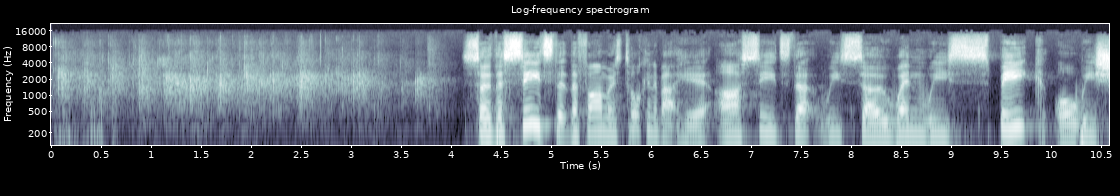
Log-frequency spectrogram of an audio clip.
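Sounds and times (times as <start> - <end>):
room full of people applauding: 0.0 - 4.0
speech: 4.2 - 10.5.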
